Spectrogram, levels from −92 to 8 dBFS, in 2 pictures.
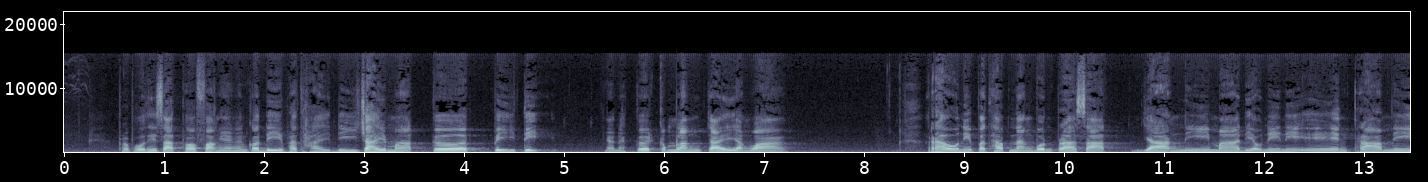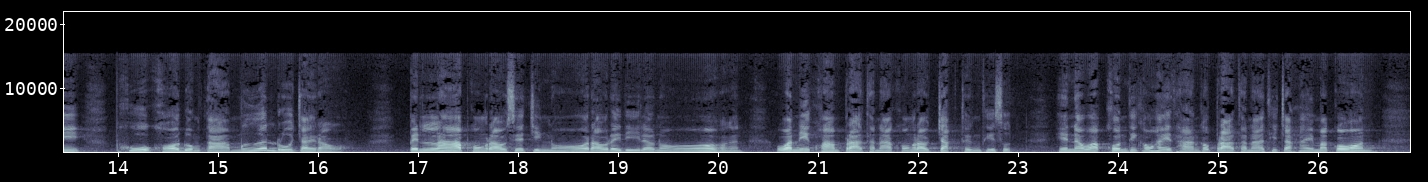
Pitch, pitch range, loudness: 180 Hz, 165-195 Hz, -22 LUFS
